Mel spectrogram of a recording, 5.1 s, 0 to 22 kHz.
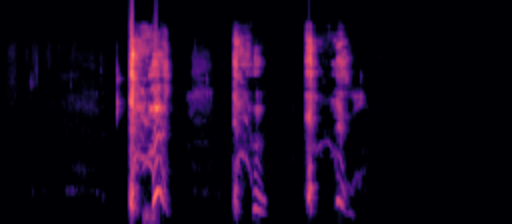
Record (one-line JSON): {"three_cough_length": "5.1 s", "three_cough_amplitude": 32768, "three_cough_signal_mean_std_ratio": 0.23, "survey_phase": "beta (2021-08-13 to 2022-03-07)", "age": "18-44", "gender": "Female", "wearing_mask": "No", "symptom_runny_or_blocked_nose": true, "symptom_shortness_of_breath": true, "symptom_sore_throat": true, "symptom_fatigue": true, "symptom_headache": true, "symptom_onset": "2 days", "smoker_status": "Never smoked", "respiratory_condition_asthma": true, "respiratory_condition_other": false, "recruitment_source": "Test and Trace", "submission_delay": "0 days", "covid_test_result": "Negative", "covid_test_method": "ePCR"}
